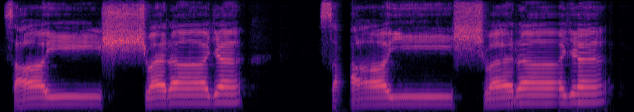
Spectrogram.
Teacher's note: Sai is long vowel. E is long vowel. Shwa is held back because it is compounded.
